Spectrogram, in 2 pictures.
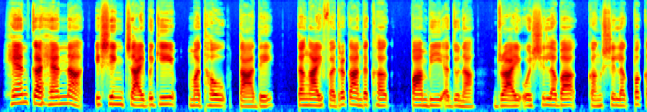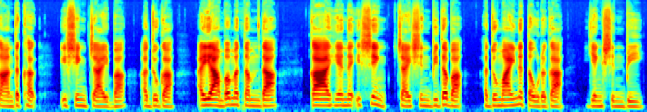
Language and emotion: Manipuri, neutral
